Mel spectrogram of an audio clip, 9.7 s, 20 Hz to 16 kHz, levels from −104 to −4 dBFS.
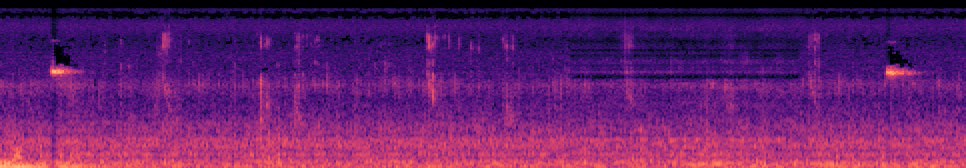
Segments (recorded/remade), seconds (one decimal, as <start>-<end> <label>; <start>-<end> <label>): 0.0-5.7 recorded; 5.7-8.0 remade; 8.0-9.7 recorded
